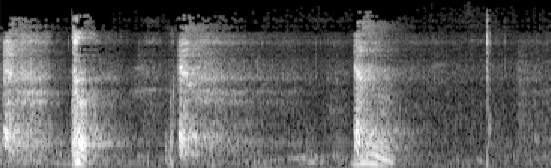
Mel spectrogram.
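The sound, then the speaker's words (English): Several separate coughs break out among a gathered group, a few seconds apart, some sharp and short, others rougher with a trailing rasp, from different people. Nobody speaks. “Oh, we're all coughing.”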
